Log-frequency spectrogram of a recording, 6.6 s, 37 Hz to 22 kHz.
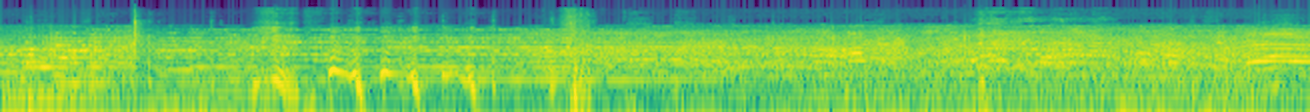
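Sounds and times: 
small ballpark crowd murmuring: 0.0 - 6.5
laughter: 1.2 - 6.5
people shouting: 2.3 - 6.5.

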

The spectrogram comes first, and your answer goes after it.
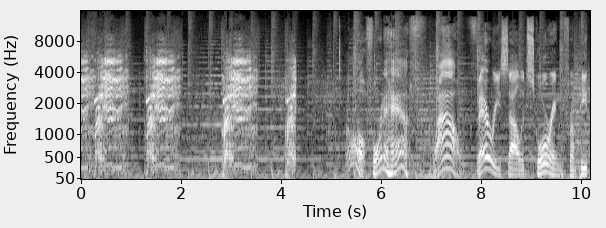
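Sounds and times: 
pig oinking: 0.0 - 2.0, 2.8 - 4.4
musical backing: 1.0 - 10.1
speech: 5.8 - 10.1.

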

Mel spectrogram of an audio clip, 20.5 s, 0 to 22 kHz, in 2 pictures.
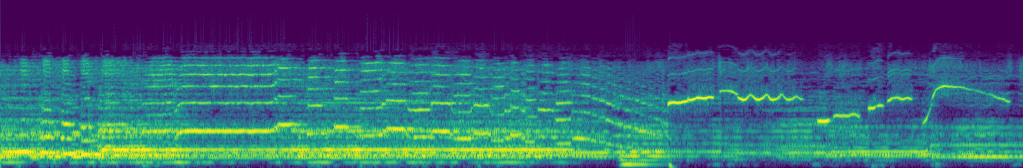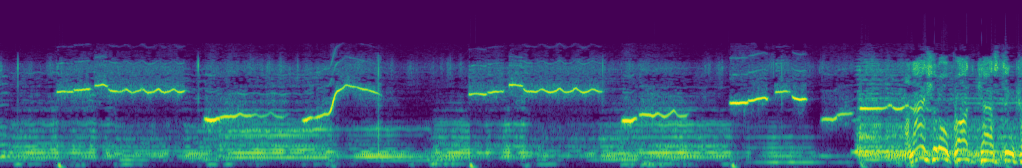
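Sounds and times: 
soft instrumental backing: 0.0 - 20.4
man whistling a jaunty sliding theme tune: 6.3 - 19.5
speech: 19.7 - 20.4.

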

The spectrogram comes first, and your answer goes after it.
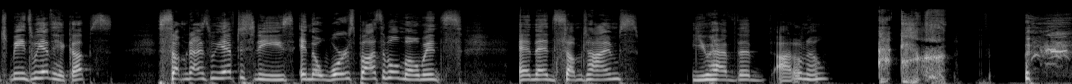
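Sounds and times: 
speech: 0.0 - 9.2
person clearing throat: 8.8 - 10.0.

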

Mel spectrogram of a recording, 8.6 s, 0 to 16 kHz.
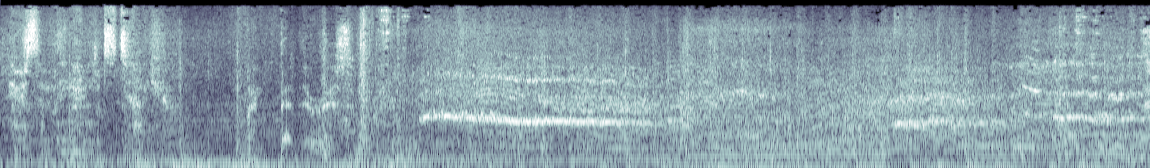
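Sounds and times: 
speech: 0.2 - 3.4
engines roaring in a film car chase: 2.4 - 8.6
tires screeching and skidding in a film car chase: 2.6 - 8.6.

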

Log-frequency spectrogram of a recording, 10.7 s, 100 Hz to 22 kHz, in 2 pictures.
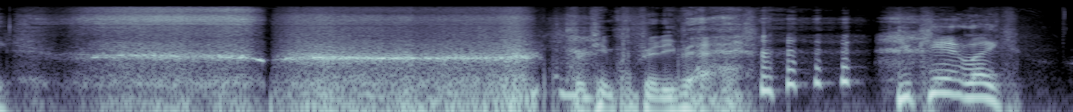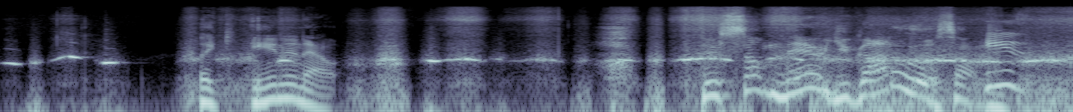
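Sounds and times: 
speech: 0.0 - 0.6, 2.8 - 5.2, 6.4 - 7.2, 8.9 - 10.7
breathy failed attempt at whistling: 0.2 - 2.8, 5.4 - 10.7.

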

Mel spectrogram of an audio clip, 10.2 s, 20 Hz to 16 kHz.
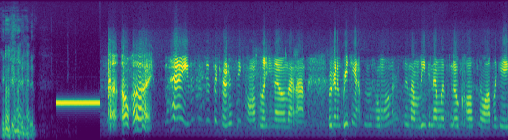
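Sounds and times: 
speech: 0.0 - 0.8, 2.2 - 10.1
beeper beep starting a phone call: 1.1 - 2.0.

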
